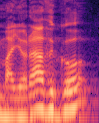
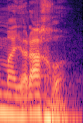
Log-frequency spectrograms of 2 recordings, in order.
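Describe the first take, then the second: First: The middle cluster is pronounced as zg. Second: The middle cluster becomes a j sound. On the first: "el grupo Z G de mayorazgo" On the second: "se convierte en mayorajo"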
